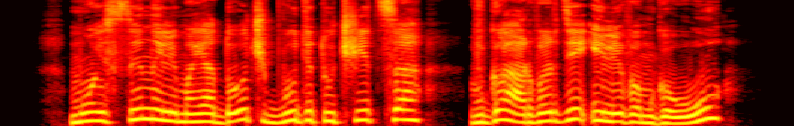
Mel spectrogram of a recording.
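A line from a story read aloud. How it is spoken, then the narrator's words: Shouting out. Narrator (Russian): выкрикнул он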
